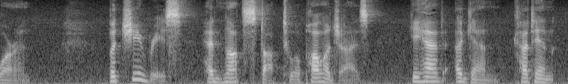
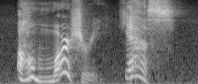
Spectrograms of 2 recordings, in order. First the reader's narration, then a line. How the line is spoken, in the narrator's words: cried Bernice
